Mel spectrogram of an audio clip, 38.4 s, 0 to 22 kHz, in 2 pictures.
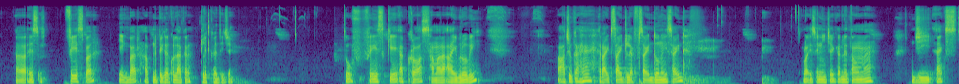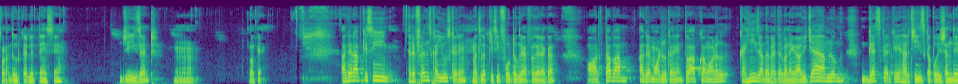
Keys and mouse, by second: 6.0-7.4 middle drag, 9.8 middle click, 14.4 click, 15.6 g, 18.1 g, 21.4 g, 24.1 click, 24.6-27.4 middle drag, 29.1-29.8 middle drag, 30.2-31.9 middle drag, 33.1-35.3 middle drag, 35.5-37.0 middle drag, 37.4-38.2 middle drag.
